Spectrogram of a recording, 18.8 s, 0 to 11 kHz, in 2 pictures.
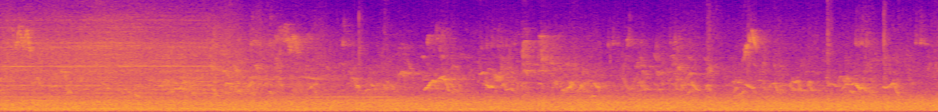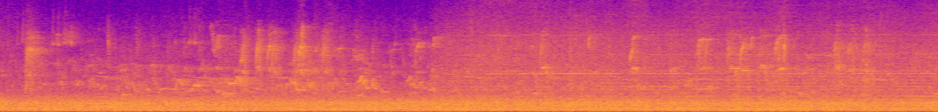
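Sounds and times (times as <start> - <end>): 
leaf blower droning in a suburban backyard: 0.0 - 4.3, 13.5 - 18.7
backyard birds chirping and whistling: 0.0 - 18.7.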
